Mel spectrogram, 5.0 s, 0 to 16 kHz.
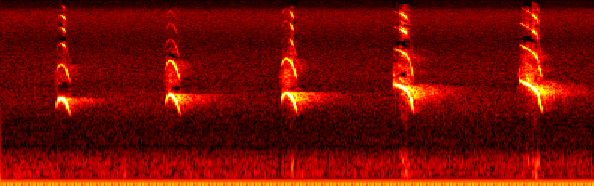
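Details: Wild osprey at the Hog Island nest, 22 May 2023, defending the nest: five loud, whistled, sharply downslurred calls, about one per second and growing slightly harsher, with faint low background sounds.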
